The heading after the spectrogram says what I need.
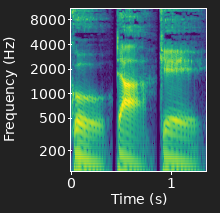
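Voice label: "kotake", concatenated syllables; Affixing experiment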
